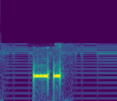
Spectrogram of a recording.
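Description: Two short, evenly pitched electronic beeps in quick succession come over a two-way amateur radio transmission, faint and alone, with the line quiet before and after.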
